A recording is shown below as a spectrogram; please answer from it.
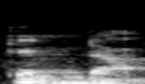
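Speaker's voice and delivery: किंडा said as one quick word; clipped casual form. Shown as a demonstration. Teacher showing students the spoken short form. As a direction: run kind of together into किंडा. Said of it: "आप इसको बोल देते हैं".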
